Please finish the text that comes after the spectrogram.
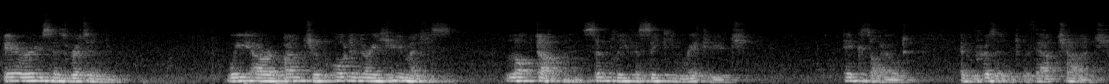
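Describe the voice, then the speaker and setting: Soft-spoken man in an echoey hall. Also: on the high side, a little slow, slight background noise. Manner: soft-spoken, calls his voice mousy. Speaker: author giving a tribute reading. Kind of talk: introduction and reading aloud. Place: festival event space. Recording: distant, dull, very echoey room.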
